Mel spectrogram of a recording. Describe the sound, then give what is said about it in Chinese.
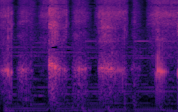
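A person imitates a pig with a series of loud, rough snorting grunts, about four nasal bursts in a rhythmic pattern with short pauses between them, and no speech. “接下来，我就给大家用我与生俱来的变声器模仿一下动物的叫声，比如说给大家模仿一只猪。”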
